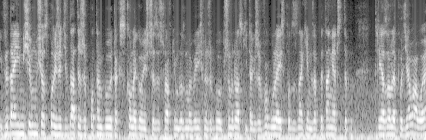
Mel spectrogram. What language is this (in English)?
Polish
